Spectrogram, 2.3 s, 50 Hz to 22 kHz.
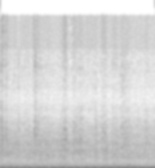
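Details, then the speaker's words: Holley 600 double pumper carburetor back on after pre-adjustment, install and ignition timing; deep, even low rumble, steady with no misses, hunting or stumble; sounds happy, carb set well; normal idle. "so what that looks like our 600 double pumper is back on she's nice and happy sounds happy at least"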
